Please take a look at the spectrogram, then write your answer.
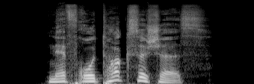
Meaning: strong/mixed nominative/accusative neuter singular of nephrotoxisch
- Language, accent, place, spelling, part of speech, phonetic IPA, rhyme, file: German, Germany, Berlin, nephrotoxisches, adjective, [nefʁoˈtɔksɪʃəs], -ɔksɪʃəs, De-nephrotoxisches.ogg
